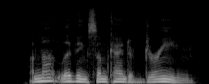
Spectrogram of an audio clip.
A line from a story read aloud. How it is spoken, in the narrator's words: she said, keeping her voice quiet and even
